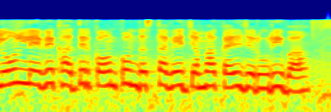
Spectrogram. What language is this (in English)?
Bhojpuri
